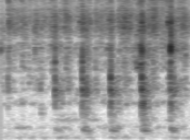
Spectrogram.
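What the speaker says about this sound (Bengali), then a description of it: "ভালো করে ডিমটাকে গুলে নিলাম।" Eggs are beaten in a bowl for a mughlai paratha, with quick rhythmic whisking strokes and light clinks, close and fairly loud.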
